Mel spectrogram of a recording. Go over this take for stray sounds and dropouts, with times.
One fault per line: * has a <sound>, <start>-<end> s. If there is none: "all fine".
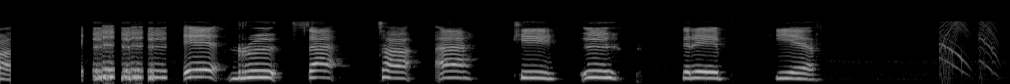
* has a laugh, 0.9-1.7 s
* has a chirp, 9.4-10.0 s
